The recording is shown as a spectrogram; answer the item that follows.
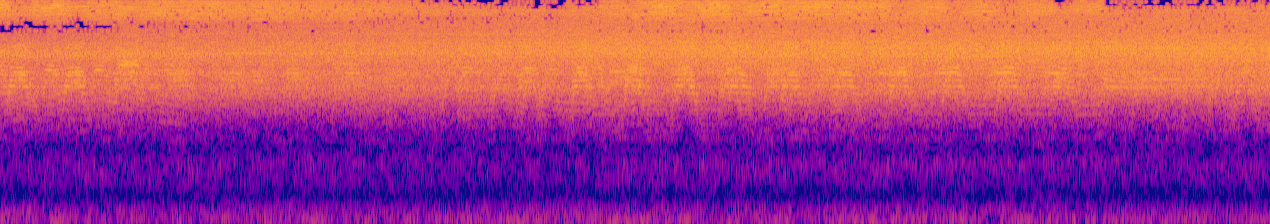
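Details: Summer cicada chorus from a bamboo forest in Yongsan Family Park: a continuous shrill hiss with slight pulsing waves, many insects overlapping, and soft distant park rumble below.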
